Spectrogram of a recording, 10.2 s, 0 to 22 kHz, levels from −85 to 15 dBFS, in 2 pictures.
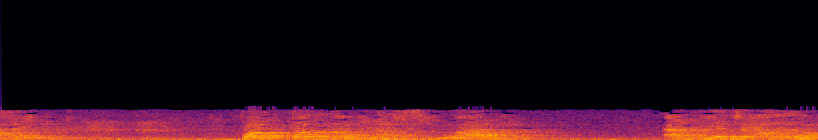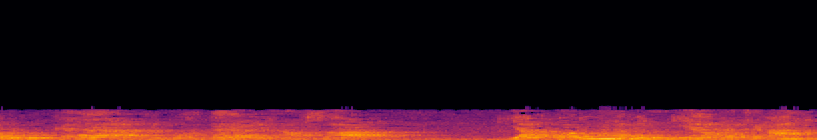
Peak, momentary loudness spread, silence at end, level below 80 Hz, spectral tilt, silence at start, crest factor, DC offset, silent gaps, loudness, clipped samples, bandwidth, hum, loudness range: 0 dBFS; 13 LU; 0 s; -34 dBFS; -8.5 dB/octave; 0 s; 12 dB; under 0.1%; none; -11 LUFS; 0.3%; 5.4 kHz; none; 2 LU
